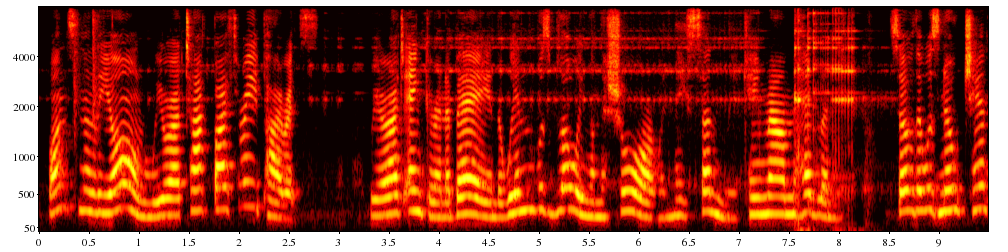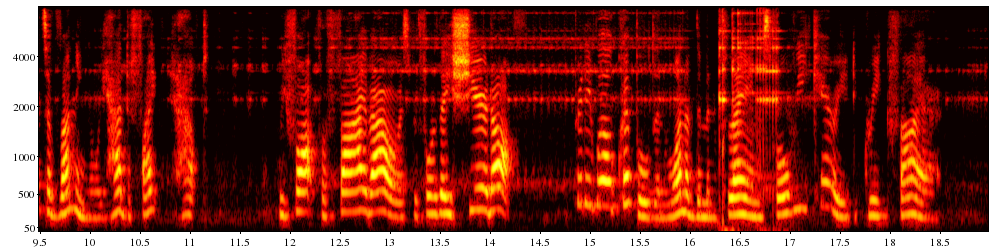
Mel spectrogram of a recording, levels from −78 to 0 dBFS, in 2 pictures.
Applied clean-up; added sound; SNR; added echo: none; Coin (dropping); 15 dB; none.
